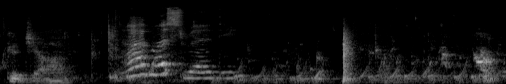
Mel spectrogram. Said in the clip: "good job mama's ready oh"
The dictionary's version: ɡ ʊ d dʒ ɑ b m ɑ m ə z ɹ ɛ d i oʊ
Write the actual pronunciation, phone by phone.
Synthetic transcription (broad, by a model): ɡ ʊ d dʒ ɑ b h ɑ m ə s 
